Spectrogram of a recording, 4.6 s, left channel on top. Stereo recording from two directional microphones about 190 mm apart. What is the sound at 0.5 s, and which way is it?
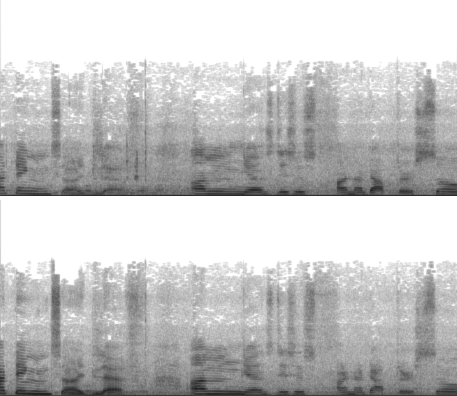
A woman's voice, 35° right (ahead or behind).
